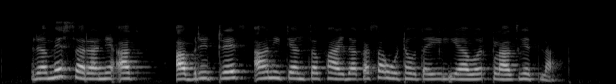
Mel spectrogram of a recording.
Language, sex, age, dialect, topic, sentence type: Marathi, female, 18-24, Standard Marathi, banking, statement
